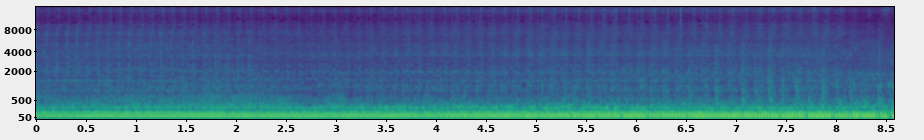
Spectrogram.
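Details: Kawasaki GPZ750 Turbo, started cold after sitting about two months, choke then off: low, steady rumble with an even beat and no knocks or rattles; idles smoothly, though it smokes a little.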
